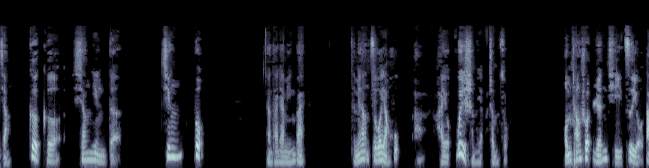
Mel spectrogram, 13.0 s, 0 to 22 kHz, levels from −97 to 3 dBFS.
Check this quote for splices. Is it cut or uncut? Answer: cut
